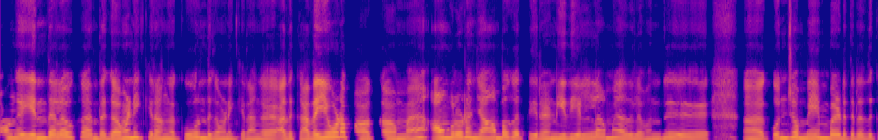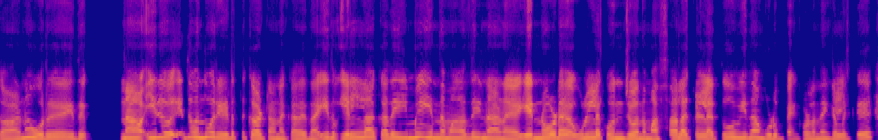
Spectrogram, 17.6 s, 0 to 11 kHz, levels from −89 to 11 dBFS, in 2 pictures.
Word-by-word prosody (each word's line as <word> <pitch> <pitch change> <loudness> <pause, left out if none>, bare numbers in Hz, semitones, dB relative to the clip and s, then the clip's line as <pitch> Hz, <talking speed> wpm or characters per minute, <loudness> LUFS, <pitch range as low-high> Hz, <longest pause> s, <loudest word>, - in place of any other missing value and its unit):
அவங்க 260 0 0
எந்த 260 +3 +4
அளவுக்கு 295 +1 0
அந்த 230 -2 -1
கவனிக்கிறாங்க, 250 -2 +2
கூர்ந்து 255 -2 +1
கவனிக்கிறாங்க! 205 -2 -5 0.2
அது 195 +1 0
கதையோட 275 +10 +5 0.2
பாக்காம, 230 -2 -1 0.3
அவங்களோட 280 +4 +4
ஞாபகத்திறன், 245 -3 -1
இது 235 - -3
எல்லாமே 270 +2 -2
அதுல 225 -2 -3
வந்து 215 +5 -4 0.8
அ - - -1 0.3
கொஞ்சம் 270 0 +3
மேம்படுத்துறதுக்கான 235 -1 0
ஒரு 210 -3 -1 0.2
இது. 215 +1 -4 0.4
நான் 260 -1 +3
இது 295 +2 +1 0.2
இது 290 - -7
வந்து 300 +2 +2
ஒரு 275 - -1
எடுத்துக்காட்டான 250 -4 -3
கதைதான். 200 +1 -3
இது 275 - -2 0.2
எல்லா 290 +2 +1
கதையுமே, 275 +3 +1
இந்த 255 -1 +1
மாதிரி 255 +2 -2
நானு 230 -2 0 0.2
என்னோட 260 +3 +2 0.2
உள்ள 275 +2 +2
கொஞ்சம் 225 -2 +1
அந்த 220 -1 -2
மசாலாக்களை 220 -1 -1
தூவிதான் 265 -2 -1
குடுப்பேன், 215 -3 -6
குழந்தைங்களுக்கு. 215 +3 -5
250 Hz, 145 wpm, -22 LUFS, 220-275 Hz, 0.8 s, கதையோட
